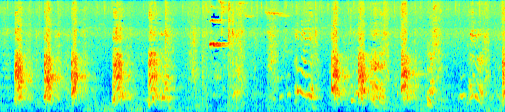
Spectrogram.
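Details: Labrador Retriever called Lucky, filmed angry at home during lockdown, giving a long run of harsh barks spaced half a second to a second apart, mixed with whiny yips, while a person talks and laughs in the background.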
